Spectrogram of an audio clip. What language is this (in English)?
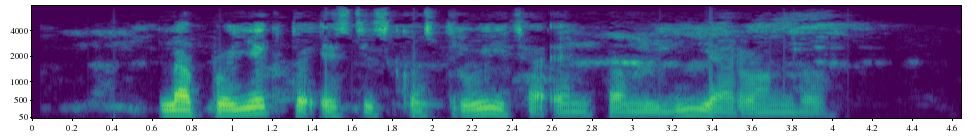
Esperanto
